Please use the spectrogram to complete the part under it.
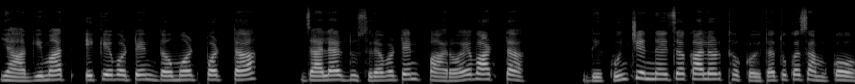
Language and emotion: Goan Konkani, sad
